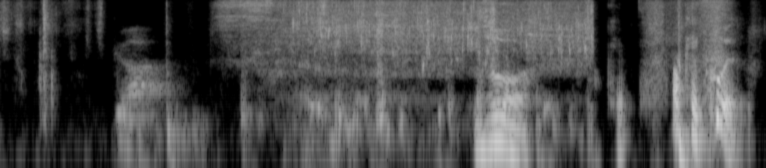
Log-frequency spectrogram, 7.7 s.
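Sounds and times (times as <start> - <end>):
water running from a tap into a sink during handwashing with soap: 2.5 - 5.9
speech: 4.7 - 5.4, 6.7 - 7.5.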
